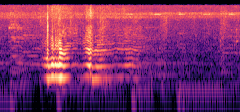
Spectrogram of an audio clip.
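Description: Honeybees buzzing close by as a frame is worked from an open hive, one bee passing near loudly about half a second in and again near one second, with a slight shift in pitch.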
